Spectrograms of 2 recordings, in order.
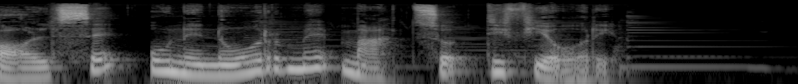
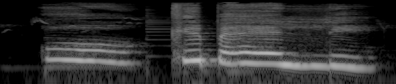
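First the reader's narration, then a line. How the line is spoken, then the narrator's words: Exclaiming. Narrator (Italian): esclamò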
